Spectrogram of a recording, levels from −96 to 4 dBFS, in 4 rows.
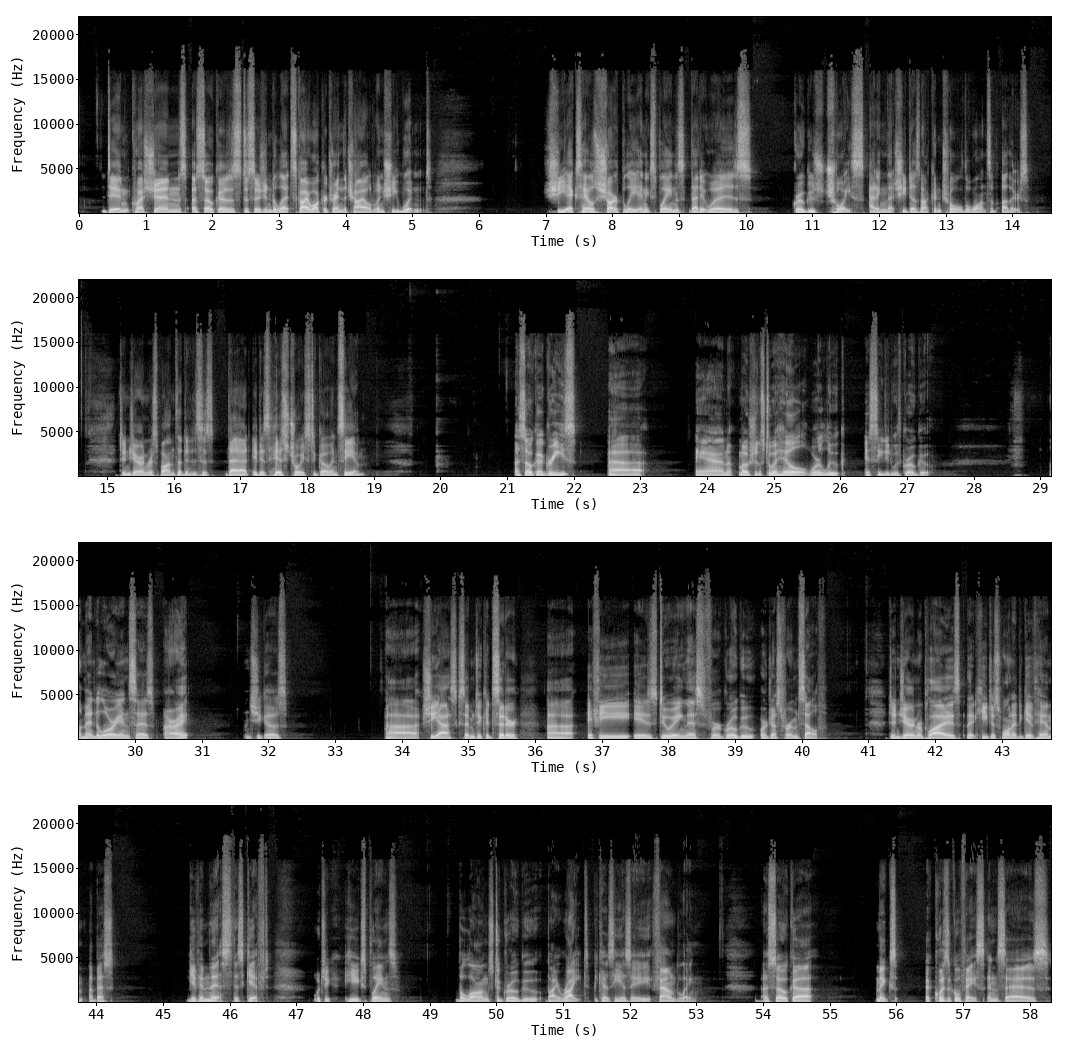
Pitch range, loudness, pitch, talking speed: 90-110 Hz, -17 LUFS, 95 Hz, 130 wpm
